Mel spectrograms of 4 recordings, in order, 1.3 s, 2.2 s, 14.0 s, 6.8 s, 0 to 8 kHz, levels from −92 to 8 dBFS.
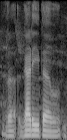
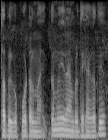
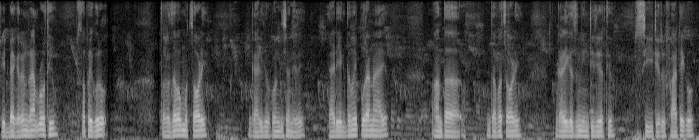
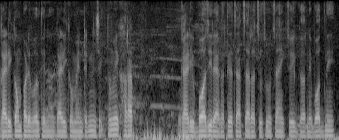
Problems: constant background noise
